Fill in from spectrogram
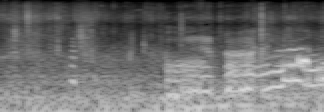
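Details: Backyard hens clucking while snacking at Thanksgiving: quiet scattered clucks, then a rising run of stacked, nasal clucking calls that grows louder in the final second.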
